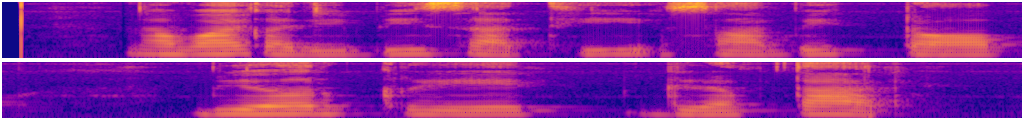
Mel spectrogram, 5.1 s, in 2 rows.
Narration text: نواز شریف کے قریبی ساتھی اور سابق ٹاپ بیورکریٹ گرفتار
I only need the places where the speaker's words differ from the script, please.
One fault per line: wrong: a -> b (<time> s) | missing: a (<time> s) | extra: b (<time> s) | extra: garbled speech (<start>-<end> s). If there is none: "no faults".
missing: شریف کے (0.6 s)
missing: اور (1.5 s)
